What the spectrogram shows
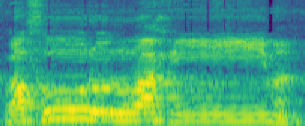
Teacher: ایسے غفور الرحیم، اب یہاں پہ غفور پہ بھی یہ وہی تنوین ہے کہ نون تنوین کے بعد لار میں سے یہاں پہ را آ رہا ہے، تو یہاں پہ ادغام تو ہوگا لیکن غنہ نہیں ہوگا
